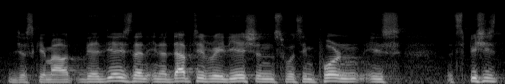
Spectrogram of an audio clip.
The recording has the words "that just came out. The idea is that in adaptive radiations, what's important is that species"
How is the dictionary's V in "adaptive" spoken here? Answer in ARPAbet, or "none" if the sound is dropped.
V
